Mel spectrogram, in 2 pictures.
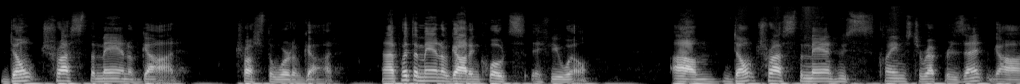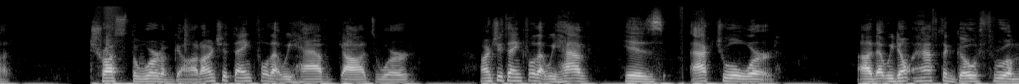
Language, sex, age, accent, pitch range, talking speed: English, male, 30-49, American, 120-150 Hz, 190 wpm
